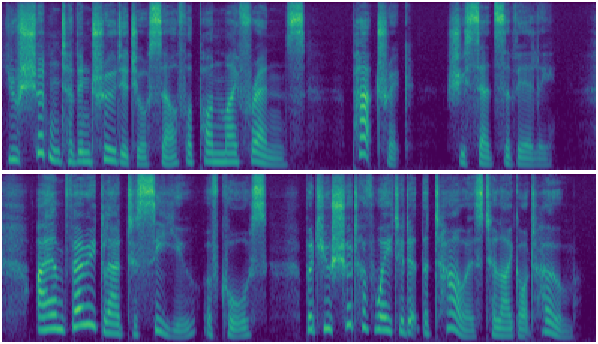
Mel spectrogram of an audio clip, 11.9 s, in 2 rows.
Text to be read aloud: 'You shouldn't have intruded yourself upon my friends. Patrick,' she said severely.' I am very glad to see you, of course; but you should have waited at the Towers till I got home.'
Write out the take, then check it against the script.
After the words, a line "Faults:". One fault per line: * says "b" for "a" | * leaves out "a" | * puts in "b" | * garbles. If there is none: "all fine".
'You shouldn't have intruded yourself upon my friends. Patrick,' she said severely.' I am very glad to see you, of course; but you should have waited at the Towers till I got home.'
Faults:
all fine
